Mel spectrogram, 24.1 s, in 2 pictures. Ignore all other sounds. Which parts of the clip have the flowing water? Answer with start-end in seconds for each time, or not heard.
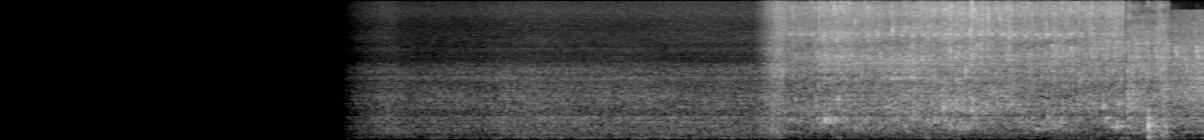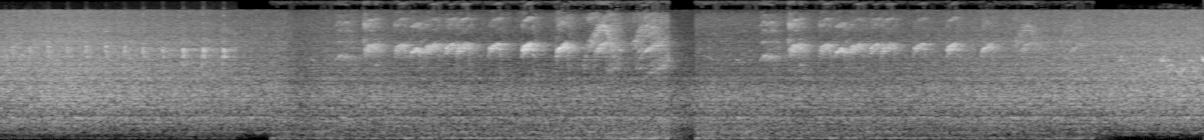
3.4-24.0.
